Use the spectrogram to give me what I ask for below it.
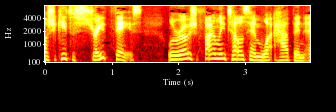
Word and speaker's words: LaRoche: Is it LaRoche? How do you say that? – I believe that's right. – L-A-R-O-C-H-E? – Yeah, that's him. Mm-hmm. Yeah, oh, okay. LaRoche. You got it.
